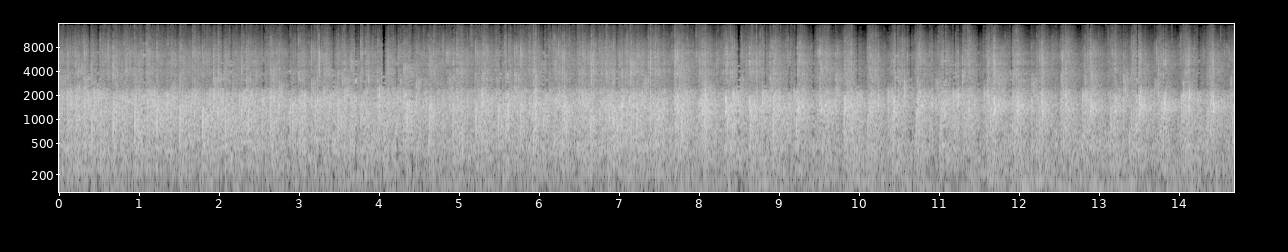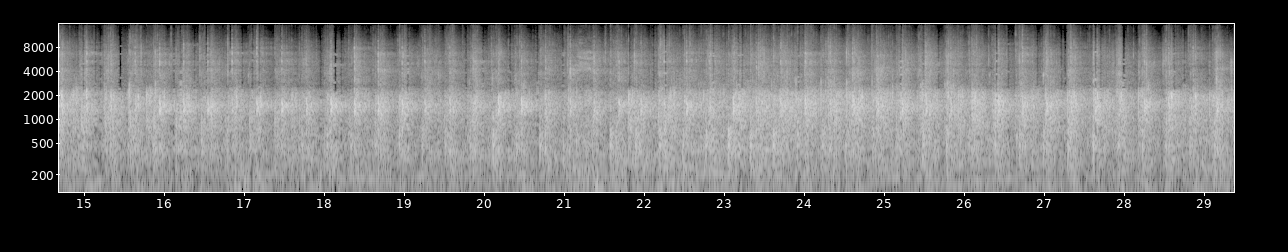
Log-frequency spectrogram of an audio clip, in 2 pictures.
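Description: Audience applauding continuously. In the second half the claps fall into a more even beat.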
